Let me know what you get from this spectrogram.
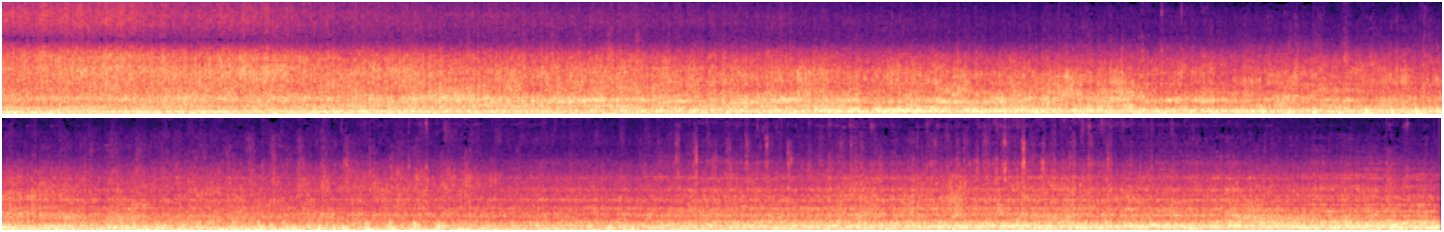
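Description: Long, heavy freight train rolling past at close range: a steady, loud, deep rumble with wheel clatter from the wagons over the rails.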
